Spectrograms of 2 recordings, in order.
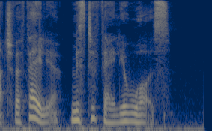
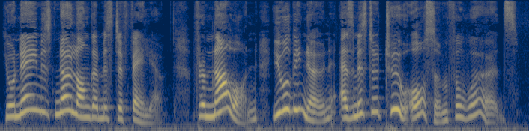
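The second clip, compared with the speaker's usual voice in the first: higher, louder grand pronouncement; loud proclamation; 6 semitones higher, 6 dB louder than usual. Acted. Judge proclaiming the new name, loud and grand. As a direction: proclaim it to the courtroom. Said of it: "the judge declared".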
